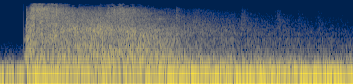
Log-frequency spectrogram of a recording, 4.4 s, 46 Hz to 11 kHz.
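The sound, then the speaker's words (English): A Tannerite target explosion, set off by two rifle shots (.308 and 22-250) fired at the same time, slowed down: one sudden, loud blast followed by a long, deep, roaring rumble that stays heavy and fades only slightly over several seconds. No voices. “On our second round of shots at the Tannerite, we decided to take the shot at the same time.”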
